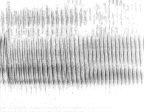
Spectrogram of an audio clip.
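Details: Singing Belgian canary, bell song style: a steady, rapid, high-pitched trill that holds for nearly three seconds and stops abruptly, followed by silence.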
